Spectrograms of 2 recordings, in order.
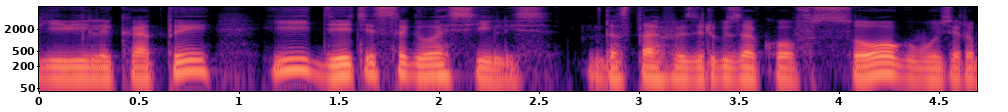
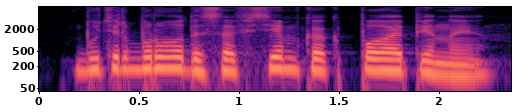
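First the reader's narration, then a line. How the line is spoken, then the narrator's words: Sighing boy. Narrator (Russian): вздохнул мальчик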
